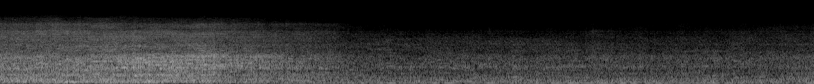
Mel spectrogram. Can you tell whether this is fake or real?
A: fake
